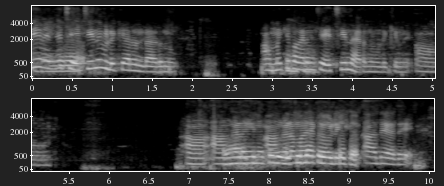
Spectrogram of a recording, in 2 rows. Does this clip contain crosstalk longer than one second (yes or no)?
yes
